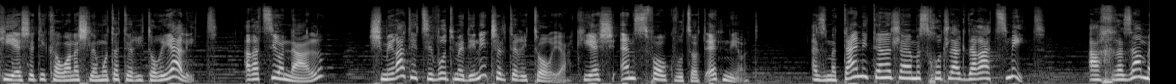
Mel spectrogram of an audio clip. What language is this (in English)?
Hebrew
